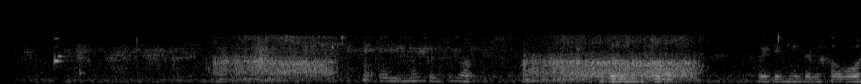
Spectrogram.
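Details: Man snoring in Florida: rough, buzzing snore noises in a steady rhythm, each lasting a second or two.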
